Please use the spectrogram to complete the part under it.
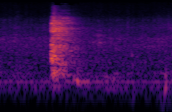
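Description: A single sharp sneeze bursts out once, brief and fairly loud, then dies away into a faint steady hum with no talk around it.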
